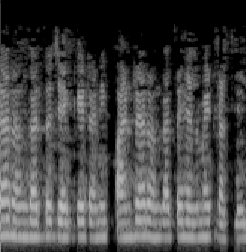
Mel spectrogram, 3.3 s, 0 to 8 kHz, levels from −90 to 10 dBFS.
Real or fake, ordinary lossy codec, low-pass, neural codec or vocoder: real; MP3, 24 kbps; 7.2 kHz; none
